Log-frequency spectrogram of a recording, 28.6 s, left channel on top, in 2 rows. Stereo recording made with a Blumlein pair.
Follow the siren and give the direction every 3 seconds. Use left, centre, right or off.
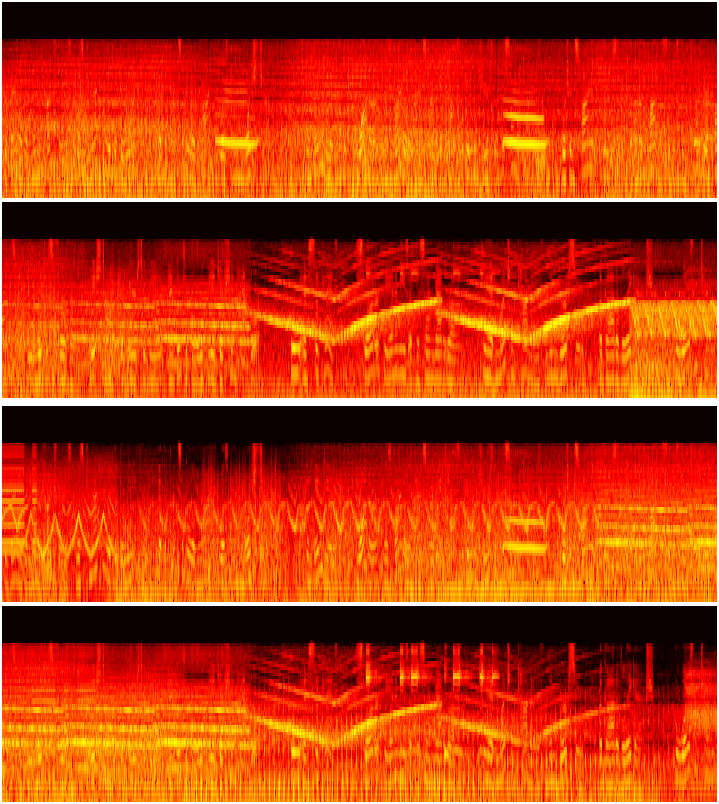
right, right, right, right, right, right, centre, centre, left, left.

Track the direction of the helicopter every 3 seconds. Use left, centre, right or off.
left, left, left, centre, centre, right, right, right, right, right.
